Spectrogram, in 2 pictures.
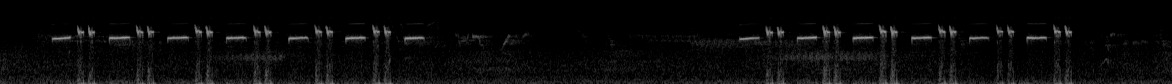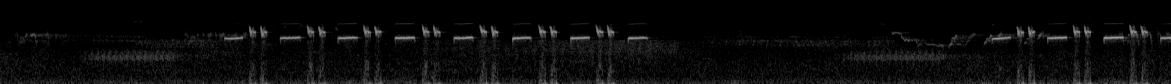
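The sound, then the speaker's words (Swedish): Great tit song: four separate bouts of rapid, high-pitched repeated two-note phrases, each lasting a few seconds with quiet gaps between, clear and alone with no voices. “Det var kråka, nu följer talgoxe.”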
